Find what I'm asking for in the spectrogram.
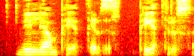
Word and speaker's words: William Petrus: Man skulle kunna tro att han heter William Petrius. Men William Petrus, eller hur uttalas det? – William Petrus, ja, exakt.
